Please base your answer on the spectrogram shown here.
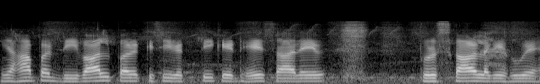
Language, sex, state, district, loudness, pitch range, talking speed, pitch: Hindi, male, Uttar Pradesh, Lalitpur, -19 LUFS, 140-155 Hz, 145 wpm, 150 Hz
